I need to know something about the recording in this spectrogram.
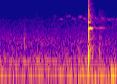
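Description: A baseball bat striking a pitched ball once near the end: a sharp crack with a brief ring.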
